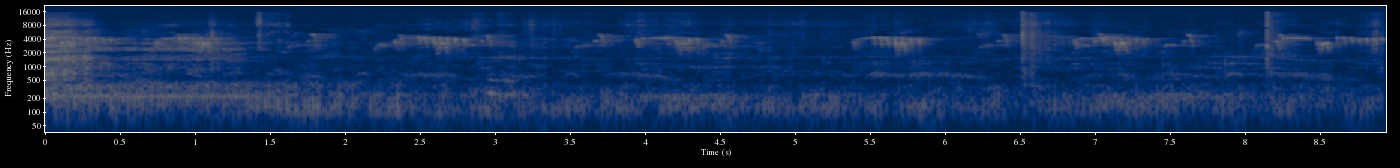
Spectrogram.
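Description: A small bird calling over and over, a short high chirping phrase about once a second. A motor's steady hum fades out in the first second and a half, and two sharp clicks come in the second half.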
